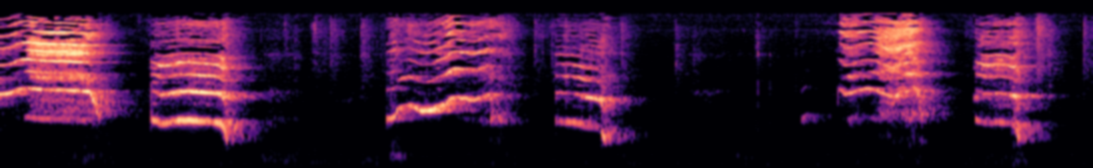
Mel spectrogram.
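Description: A baby's high-pitched happy squeals: about six short shrieks, each bending up and down in pitch, with brief pauses between them.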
